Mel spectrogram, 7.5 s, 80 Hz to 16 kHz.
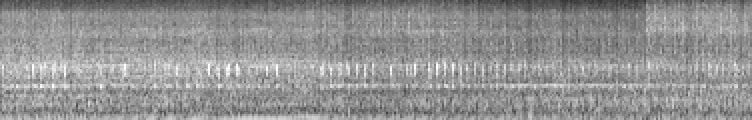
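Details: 2005 Jeep Grand Cherokee WK 5.7, 136k miles, accelerating uphill, stereo mics right toward axle, left toward driveshaft: steady low drone with uneven knocking about four per second; suspected differential noise, unconfirmed.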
